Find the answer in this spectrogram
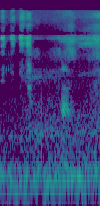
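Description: Near silence, with a few faint short rustles in the first half second and another faint sound about a second in.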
